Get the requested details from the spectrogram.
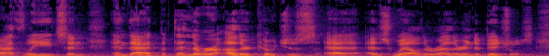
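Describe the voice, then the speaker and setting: Audible room echo surrounds a man with a bright, sharp tone and fairly low pitch who speaks at a moderate pace. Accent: American. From US South, southwest Florida. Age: 60s. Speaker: pastor and church revitalization leader. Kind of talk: podcast interview. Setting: podcast.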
